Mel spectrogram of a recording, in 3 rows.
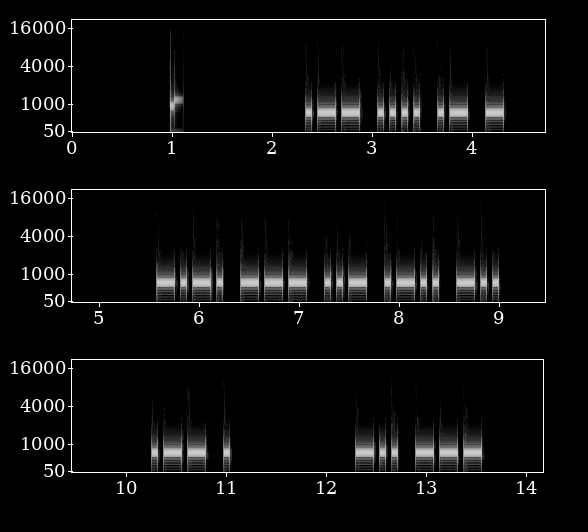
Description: Morse code, heard as a keyed tone, about 19 wpm, 700 Hz. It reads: WHAT COULD WE DO
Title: 3x Word-Spacing - Sentences from Top 400 Words - 20wpm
